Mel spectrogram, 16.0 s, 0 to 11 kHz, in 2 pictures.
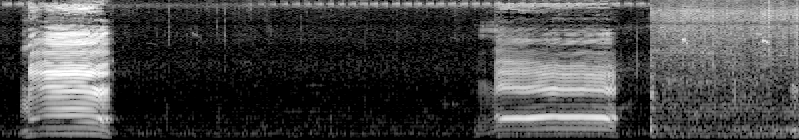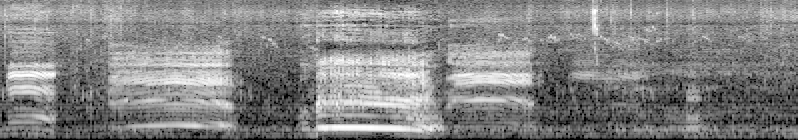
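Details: Tame cattle in a herd among wide green rice fields in the morning, grazing and moving slowly. Separate harmonic moos of about a second each at 0, 5, 8, 10, 11 and 13 seconds, some overlapping, with a steady hiss between calls.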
